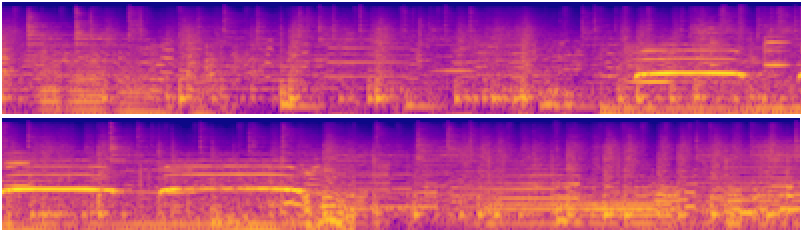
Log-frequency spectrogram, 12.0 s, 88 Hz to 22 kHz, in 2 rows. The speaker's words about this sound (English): And at 12:05 on the crowded and noisy waterfront, the tugboat Elsie whistled that she was ready for her part of the experiment.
